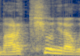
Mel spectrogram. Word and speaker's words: 마르시온: 마르시온 혹은 마르키온이라고 읽는데 마르시온이라는 사람입니다.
